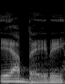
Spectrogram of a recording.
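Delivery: chuckling, laughing, gleeful cheer of satisfaction. Retelling sitting back in bad weather: retelling own past laughing line. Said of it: "I'm sitting back just laughing, going".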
